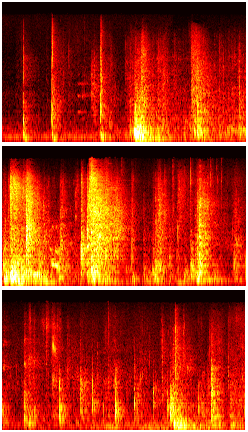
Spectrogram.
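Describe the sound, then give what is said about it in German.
A door being broken in: many heavy thuds and knocks of uneven strength, with the loudest, densest blows clustered in the middle. “Dann schlagen Sie die Tür ein.”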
